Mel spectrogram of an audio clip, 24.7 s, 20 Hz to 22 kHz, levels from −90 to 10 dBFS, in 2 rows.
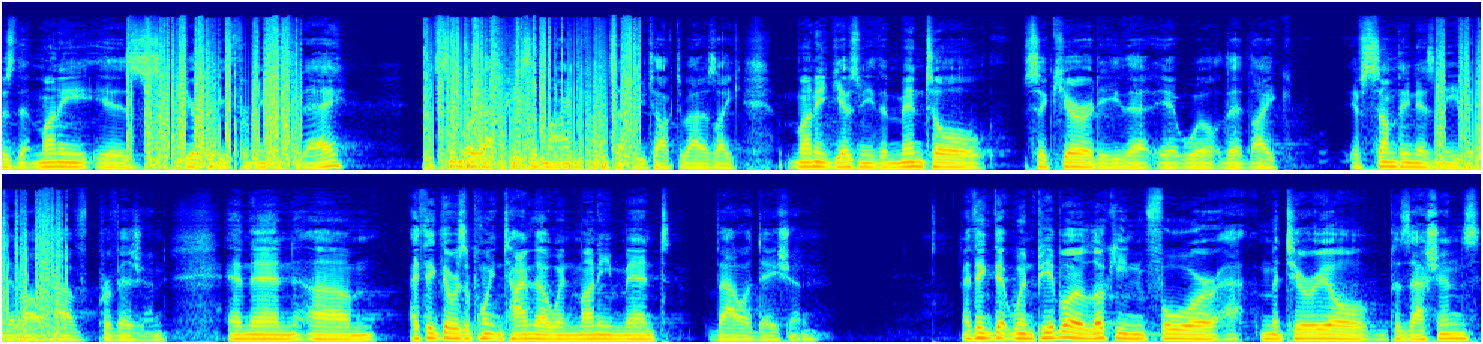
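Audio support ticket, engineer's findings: Loose connector crackle in speech, three bursts: 1.04–2.49 s after "that money", 3.51–5.31 s before "talked about is like", 11.94–12.86 s after "like if something is". Worn or dirty contact making and breaking, chopping signal. Irregular scratchy bursts, not evenly spaced clicks like buffer dropouts.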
